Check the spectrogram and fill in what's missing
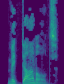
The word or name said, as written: McDonalds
